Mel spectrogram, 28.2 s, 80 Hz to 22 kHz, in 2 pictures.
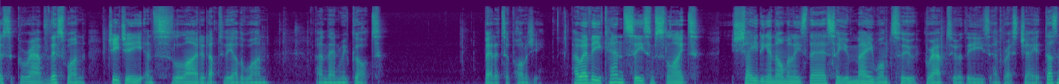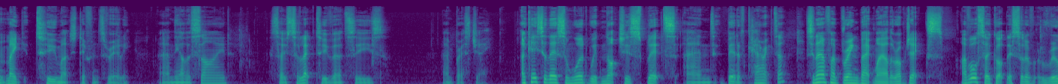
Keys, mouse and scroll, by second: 1.2 g, 3.1 middle click, 3.6 Tab, 4.0-6.2 middle drag, 6.2-6.8 scroll down 4, 7.2 middle click, 10.8 ctrl+z, 11.2 middle click, 11.7 ctrl+z, 12.3 shift+click, 13.1 j, 13.6-15.9 middle drag, 16.3 shift+click, 17.2 j, 17.4 middle click, 17.6 click, 18.6 shift+click, 20.1 j, 20.6 middle click, 24.7 alt+h, 25.5 click, 26.1 scroll down 11, 26.8-27.2 middle drag, 27.2 scroll down 5, 27.6-28.2 shift+middle drag.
